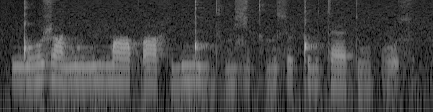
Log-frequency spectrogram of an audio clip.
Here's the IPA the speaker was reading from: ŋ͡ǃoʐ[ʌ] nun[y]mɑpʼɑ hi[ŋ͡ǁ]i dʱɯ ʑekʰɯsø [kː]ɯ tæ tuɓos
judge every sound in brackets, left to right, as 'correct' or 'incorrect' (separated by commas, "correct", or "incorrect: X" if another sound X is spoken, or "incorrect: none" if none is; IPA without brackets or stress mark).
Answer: incorrect: ɑ, correct, incorrect: ŋ͡ǃ, incorrect: ǃ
